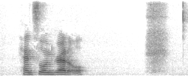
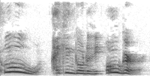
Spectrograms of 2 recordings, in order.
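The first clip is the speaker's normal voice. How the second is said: bright sudden eureka, louder; excited idea; 4 semitones higher, 7 dB louder than usual. Acted. Fox realizing she can trick the ogre, excited. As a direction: hit on the plan with a thrilled gasp.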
